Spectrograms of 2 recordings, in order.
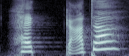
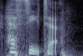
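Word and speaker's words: Heceta: It looks like it should be pronounced Hecata, It's H-E-C-E-T-A. Thank goodness for those videos on YouTube, or I'd probably be mispronouncing it this entire episode, but it's Hesita.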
